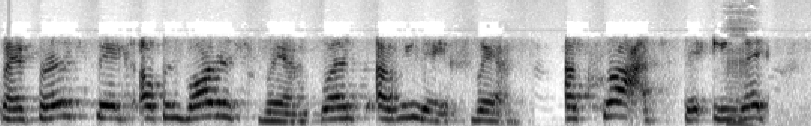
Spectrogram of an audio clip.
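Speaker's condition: Down syndrome; speaking engagements now via Zoom

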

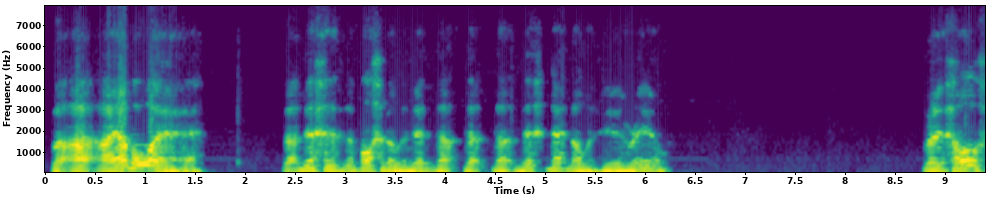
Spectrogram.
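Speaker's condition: Parkinson's; citing Parkinson's

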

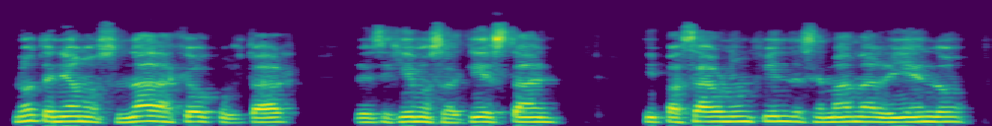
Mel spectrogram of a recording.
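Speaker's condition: Parkinson's disease; balance

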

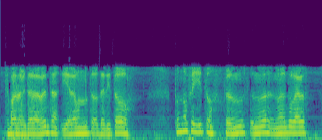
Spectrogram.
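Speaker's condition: Parkinson's disease; Parkinson's disease present on return to Bogota, tremor, stooped posture at times, weakness; voice trembles at times, neurologist-prescribed walking, running and tennis; voice sometimes trembles, sometimes intelligible, sometimes not understood at all

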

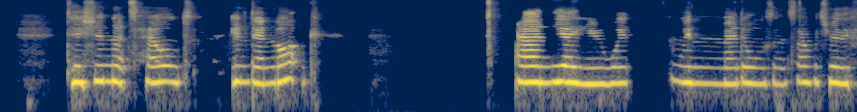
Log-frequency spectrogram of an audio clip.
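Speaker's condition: Cerebral palsy, spastic dystonic quadriplegia

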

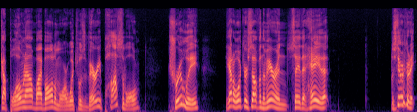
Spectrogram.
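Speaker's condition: No condition

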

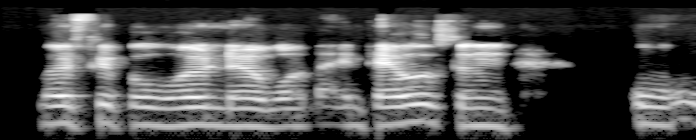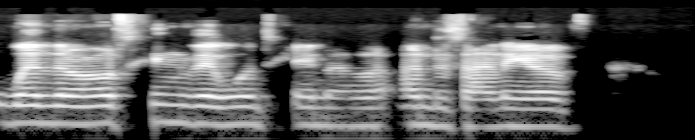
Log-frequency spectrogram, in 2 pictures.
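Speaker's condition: Cerebral palsy; wheelchair user

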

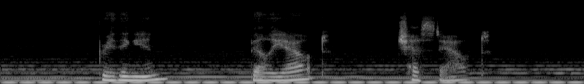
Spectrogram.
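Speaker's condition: No condition

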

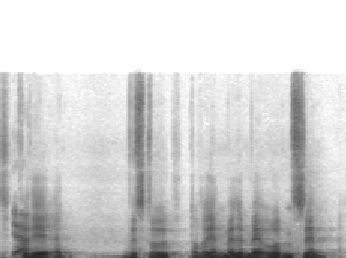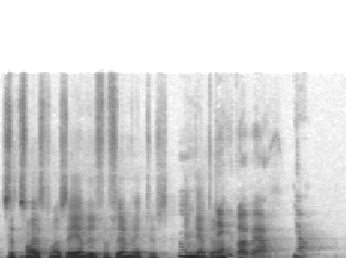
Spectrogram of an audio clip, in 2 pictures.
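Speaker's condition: Muscular dystrophy (muskelsvind); recessive

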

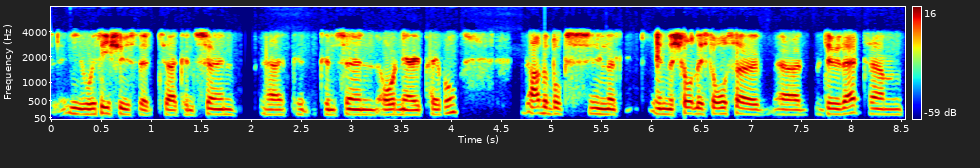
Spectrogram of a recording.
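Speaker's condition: No condition

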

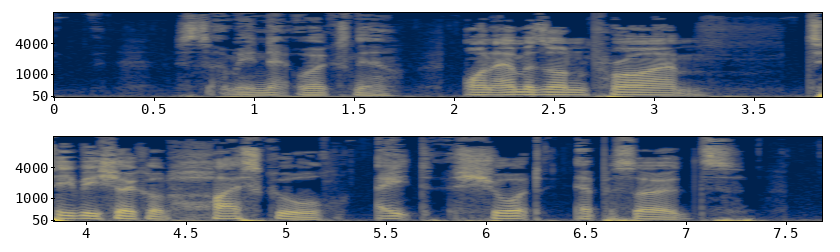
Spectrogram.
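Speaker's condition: No condition

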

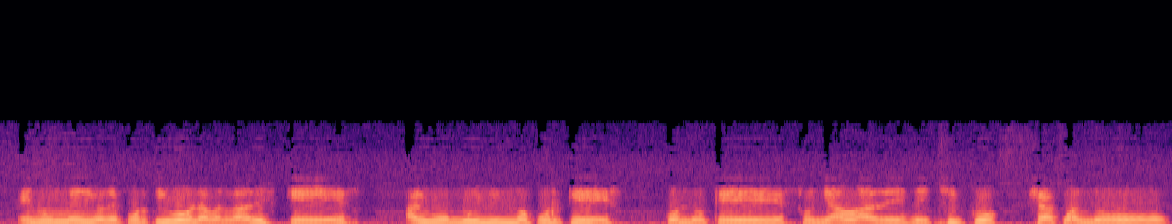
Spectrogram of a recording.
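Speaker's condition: Cleft lip; congenital, some teeth affected; nasal pronunciation, voice does not come out normally, difficulty speaking normally, noticeable on broadcasts

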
